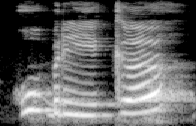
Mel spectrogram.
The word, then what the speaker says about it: rubrica: Rubrica, sílaba tônica é o pri.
